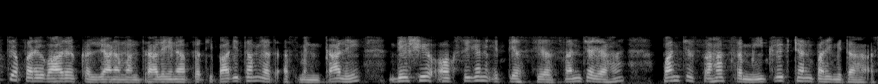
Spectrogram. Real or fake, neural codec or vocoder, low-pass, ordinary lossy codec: fake; codec, 16 kHz, 8 kbps, FreqCodec, smaller model; 3.6 kHz; none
